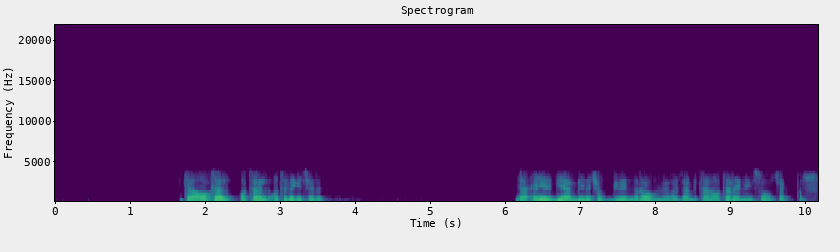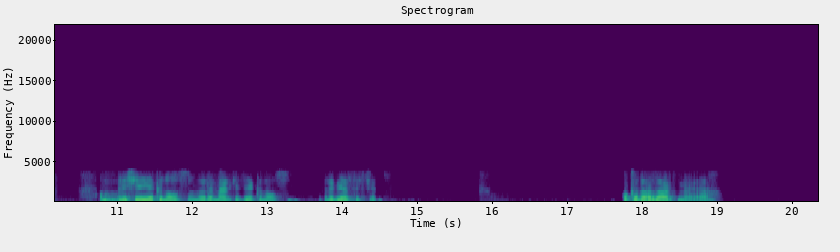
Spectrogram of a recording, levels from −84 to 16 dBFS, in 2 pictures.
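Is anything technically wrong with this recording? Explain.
Yes. Two faults are audible.

The whole clip carries G.729 codec damage, and it is plainly audible. The sound fits an 8 kbit/s codec of this kind. It rebuilds the speech from a model rather than the waveform: a vocal tract filter, a pitch predictor and a few pulses per 10 ms frame. Nothing above 4 kHz survives. The speech stays intelligible, but it sounds dull, rough and slightly synthetic throughout.

There is also VoIP packet loss concealed by the speech codec, at two points. The first runs from about 2.00 to 2.10 s, with 80 ms of audio missing, which fits four lost 20 ms packets. The second runs from about 10.85 to 11.06 s, with 160 ms missing, which fits eight lost packets. In each gap the decoder repeats its last pitch and filter settings at falling gain. The speech smears into a buzzy tone or a coloured noise that fades. Each frame builds on the one before, so the speech stays weak or distorted for a short while after the gap ends. 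The second dropout is longer.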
